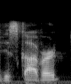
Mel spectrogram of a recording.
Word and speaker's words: discovered: Okay, this word here, instead of discovered, discovered. Use your schwa. Discovered.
